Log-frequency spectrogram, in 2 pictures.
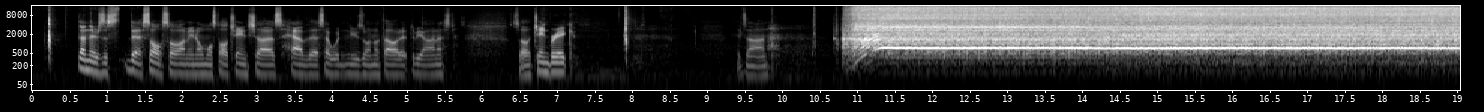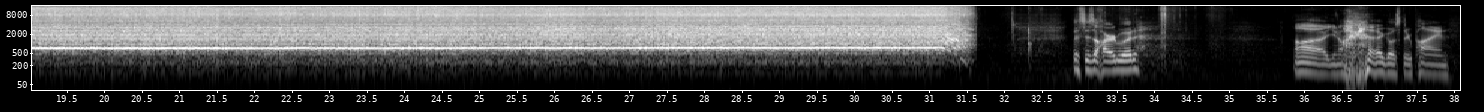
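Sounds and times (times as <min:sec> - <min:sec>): chain cutting through log: 0:10.7 - 0:31.6
chainsaw whining: 0:10.7 - 0:31.7.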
